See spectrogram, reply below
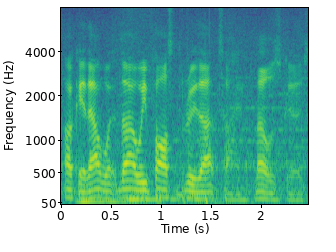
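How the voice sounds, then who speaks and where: A man's voice: fairly low pitch, a little fast. A man giving casual, self-deprecating and apologetic commentary while playing a video game. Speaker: gamer narrating a playthrough. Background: loud video game music.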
